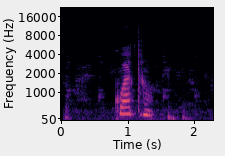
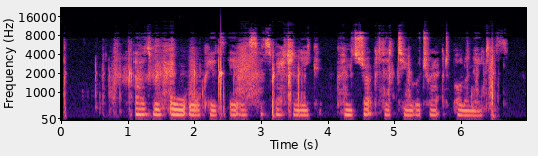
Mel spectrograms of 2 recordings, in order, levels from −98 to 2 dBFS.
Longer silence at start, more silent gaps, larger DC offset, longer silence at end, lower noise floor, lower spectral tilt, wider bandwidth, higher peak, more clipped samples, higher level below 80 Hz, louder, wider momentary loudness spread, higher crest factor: about the same, 0.05 s vs 0.05 s; neither; neither; first, 0.45 s vs 0.3 s; first, -75 dBFS vs -43 dBFS; first, -8.5 dB/octave vs -2 dB/octave; about the same, 11.5 kHz vs 11 kHz; second, -28 dBFS vs 0 dBFS; neither; second, -72 dBFS vs -62 dBFS; second, -43 LUFS vs -19 LUFS; first, 22 LU vs 16 LU; about the same, 18 dB vs 22 dB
